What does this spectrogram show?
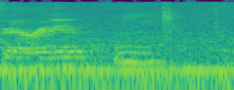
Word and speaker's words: Farion: Farion, right? Yeah, that's correct, Farion.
